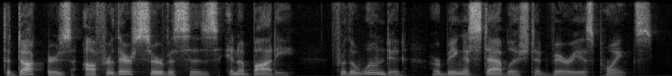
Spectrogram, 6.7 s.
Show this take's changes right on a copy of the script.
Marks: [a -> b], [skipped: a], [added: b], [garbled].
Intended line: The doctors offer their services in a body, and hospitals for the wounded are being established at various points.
The doctors offer their services in a body, [skipped: and hospitals] for the wounded are being established at various points.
